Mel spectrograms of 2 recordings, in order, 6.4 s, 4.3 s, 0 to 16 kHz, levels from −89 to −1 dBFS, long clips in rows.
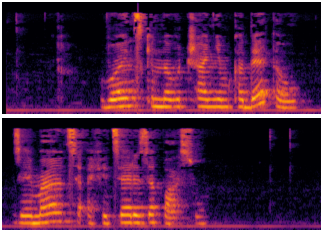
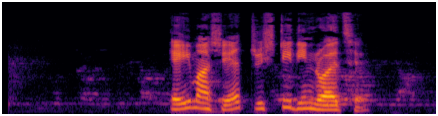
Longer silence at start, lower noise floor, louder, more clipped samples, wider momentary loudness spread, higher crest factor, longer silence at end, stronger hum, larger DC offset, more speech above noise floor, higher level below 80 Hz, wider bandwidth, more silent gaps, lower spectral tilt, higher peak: second, 0.55 s vs 1.7 s; second, -51 dBFS vs -63 dBFS; first, -18 LUFS vs -21 LUFS; neither; second, 10 LU vs 16 LU; about the same, 20 dB vs 20 dB; first, 1.15 s vs 0.7 s; neither; neither; second, 33 dB vs 42 dB; about the same, -62 dBFS vs -64 dBFS; about the same, 12 kHz vs 11.5 kHz; neither; second, -2.5 dB/octave vs -4.5 dB/octave; first, 0 dBFS vs -6 dBFS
